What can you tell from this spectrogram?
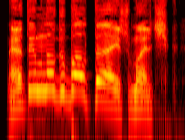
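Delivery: high, slow, drawn-out taunt; taunting bandit. A narrator's reading. Scarred bandit to the boy before charging, drawn-out taunt. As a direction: pitch it way up and stretch it mockingly.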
